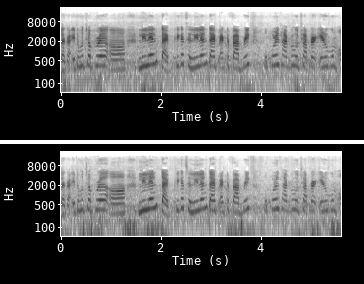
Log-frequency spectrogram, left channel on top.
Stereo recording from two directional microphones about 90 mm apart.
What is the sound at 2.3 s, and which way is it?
Speech, 90° right.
